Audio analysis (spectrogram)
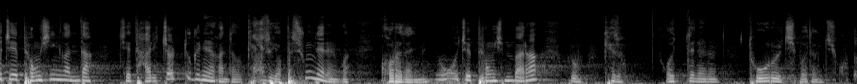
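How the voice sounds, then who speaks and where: A man's voice: medium pitch, mellow. A man preaching a children's sermon as a pastor, asking the children questions and acting out the voices in his story. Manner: asks children questions, acts out quoted voices. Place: church hall. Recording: long hall reverb.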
